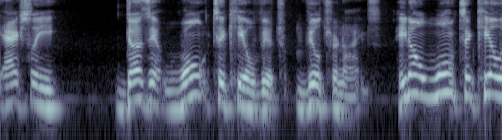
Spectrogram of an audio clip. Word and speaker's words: Viltrumite: While I was editing the video, I realized I was pronouncing Viltrumite wrong. I was pronouncing it Viltrunite with an N.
